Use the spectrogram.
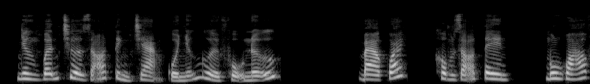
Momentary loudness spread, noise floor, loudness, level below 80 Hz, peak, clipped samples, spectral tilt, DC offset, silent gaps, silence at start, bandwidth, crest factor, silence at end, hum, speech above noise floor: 7 LU; under -90 dBFS; -22 LUFS; -84 dBFS; -4 dBFS; under 0.1%; -4.5 dB/octave; under 0.1%; 2.83-3.59 s, 4.10-4.33 s, 5.17-5.46 s; 0.2 s; 11.5 kHz; 18 dB; 0 s; none; over 69 dB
